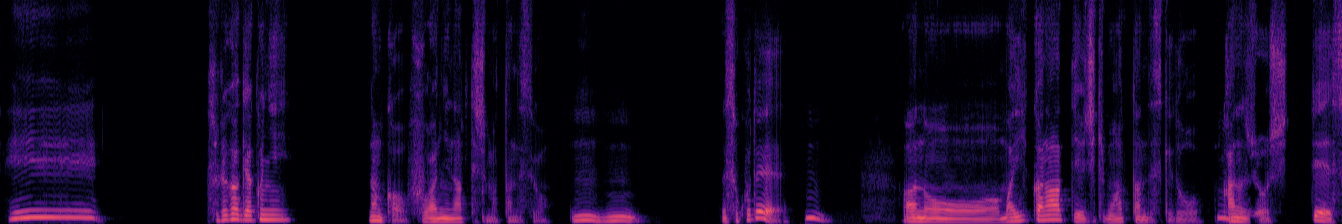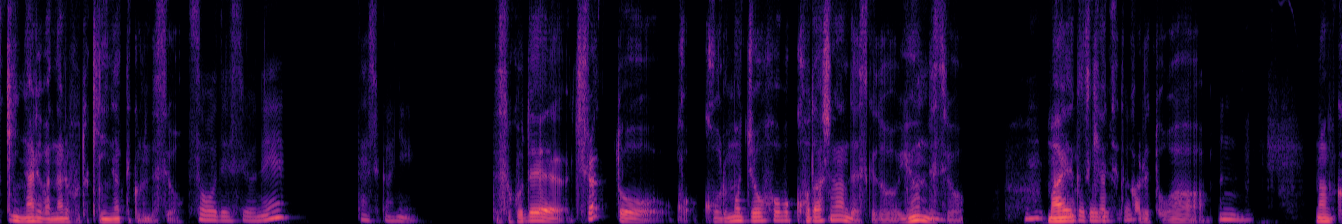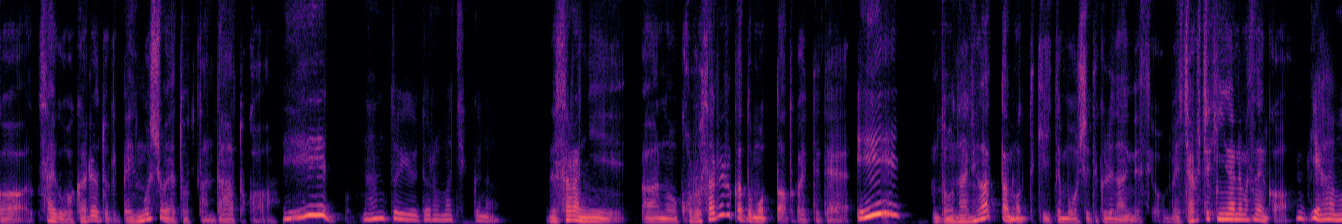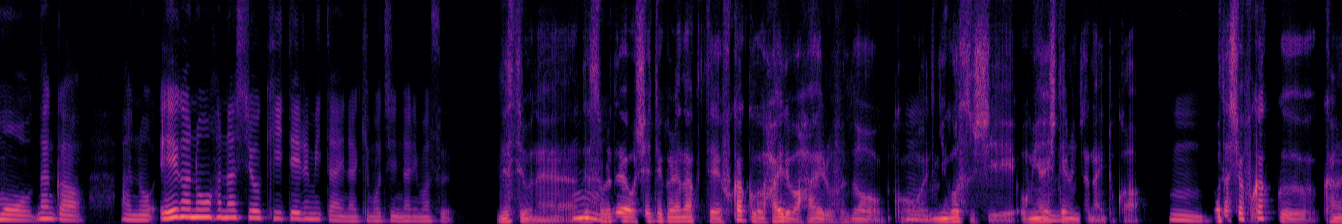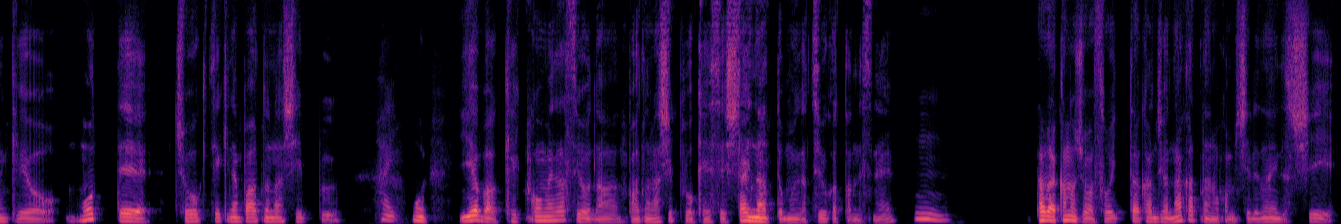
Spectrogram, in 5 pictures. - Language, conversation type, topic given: Japanese, advice, 引っ越しで生じた別れの寂しさを、どう受け止めて整理すればいいですか？
- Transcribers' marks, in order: none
